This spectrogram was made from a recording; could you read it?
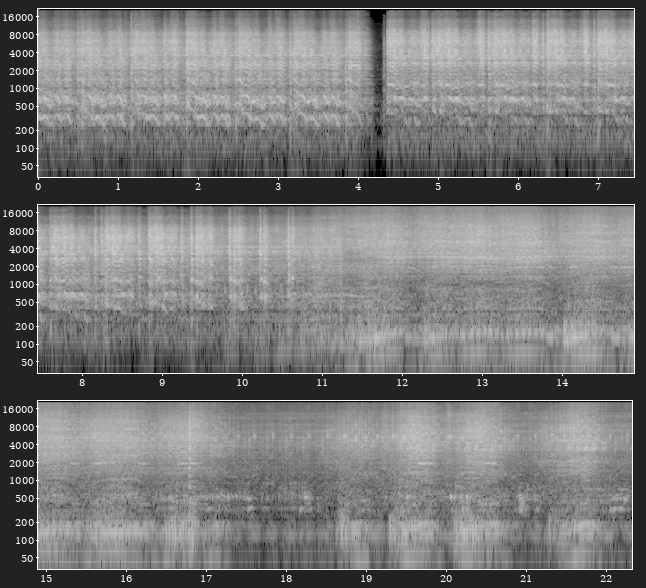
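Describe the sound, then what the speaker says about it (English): An old car engine cranks and catches, then settles into a steady, loud idle that runs close by for most of the stretch, with a brief dropout early on. "Did you hear how smooth the engine was?"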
